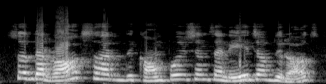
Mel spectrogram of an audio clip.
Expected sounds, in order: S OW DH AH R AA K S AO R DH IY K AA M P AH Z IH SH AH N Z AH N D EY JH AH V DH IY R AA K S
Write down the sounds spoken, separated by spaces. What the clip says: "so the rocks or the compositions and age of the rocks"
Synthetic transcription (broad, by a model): S OW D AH R AA K S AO R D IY K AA M P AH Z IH SH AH N S AH N D EY JH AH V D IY R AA K S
